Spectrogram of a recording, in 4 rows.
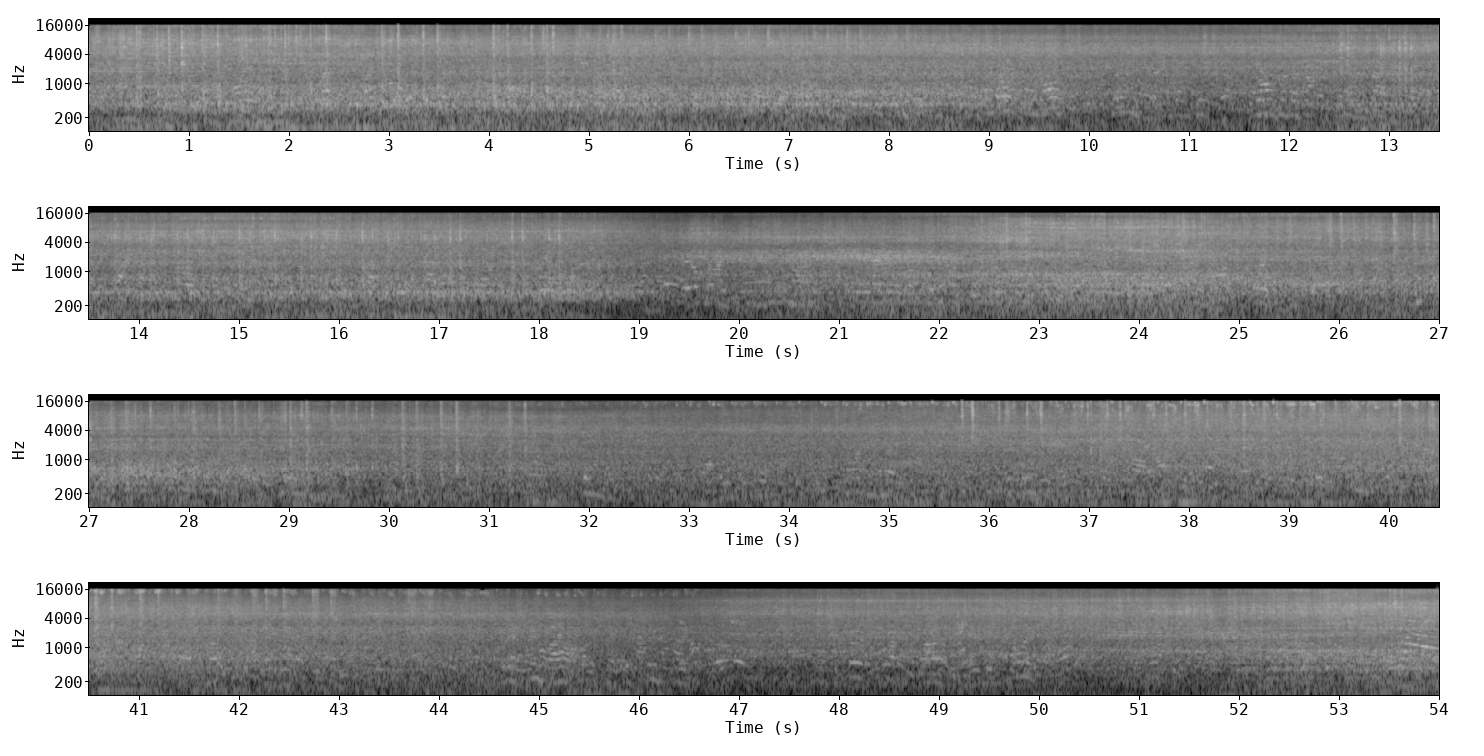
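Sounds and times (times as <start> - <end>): wheels clicking: 0.0 - 11.0
model train wheels rumbling: 0.0 - 54.0.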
